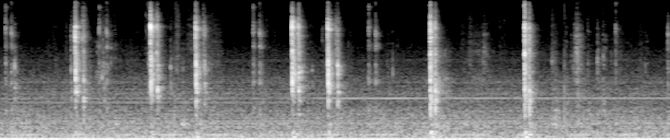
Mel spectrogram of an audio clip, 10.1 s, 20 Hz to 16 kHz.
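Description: Computer keyboard keys pressed in short, irregular, faint clicks, as shortcuts are entered while working in 3D software.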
